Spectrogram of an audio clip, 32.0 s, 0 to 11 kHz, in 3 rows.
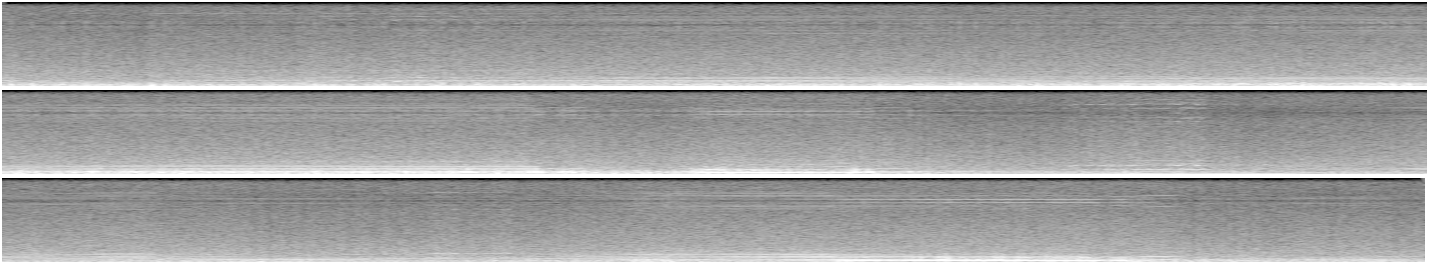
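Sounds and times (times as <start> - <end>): race car engine revving: 0.0 - 32.0.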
